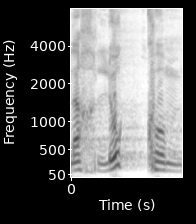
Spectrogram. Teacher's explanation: الإدغام الكامل، أي ننطق بكاف مشددة. وكل هذا قد مر معنا أن نقول نخلكم لكم فلا يبقى أثر للقاف.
